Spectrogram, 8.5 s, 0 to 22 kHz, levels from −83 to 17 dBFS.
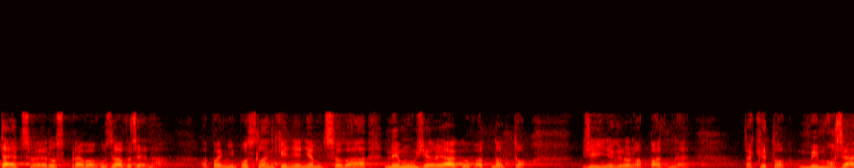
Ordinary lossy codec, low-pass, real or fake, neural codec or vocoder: MP3, 96 kbps; 7.2 kHz; real; none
